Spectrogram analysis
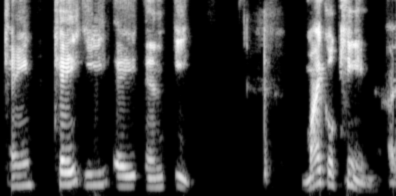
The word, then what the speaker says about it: Keane: i'll never forget it it's spelled keane but he pronounced it kane k-e-a-n-e michael keane i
